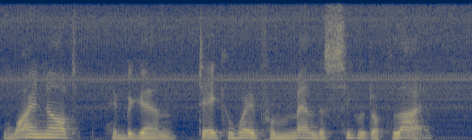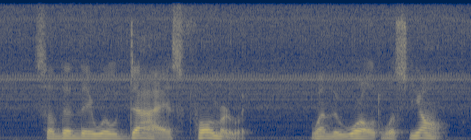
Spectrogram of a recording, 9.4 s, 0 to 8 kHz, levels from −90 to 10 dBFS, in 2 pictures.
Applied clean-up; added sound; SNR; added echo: none; Domestic sounds, home sounds; 17 dB; none.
